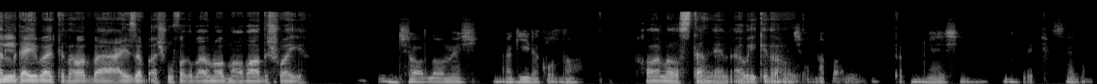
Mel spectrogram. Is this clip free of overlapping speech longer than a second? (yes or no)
yes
